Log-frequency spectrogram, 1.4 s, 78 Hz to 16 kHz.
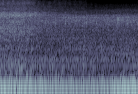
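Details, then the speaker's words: Toyota Hilux with 1UZ-FE V8, lack of power and poor idle, before repair: idles fairly smooth with a slight lump, revs flat, deep uneven rumble; no spark on some cylinders, running on only four cylinders; misfire on one bank. "So it's actually sitting there pretty smooth. There's a little bit of a lump to it. It'll rev. This is how flat it sounds. So that's sounding pretty flat."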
